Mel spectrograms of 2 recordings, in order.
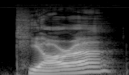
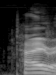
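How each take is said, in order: First: It is said with three syllables, like tiara. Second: It is said as one syllable, like tire. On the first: The speaker calls it wrong. "It's not tiara" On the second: The speaker calls it right. "It's t- tire"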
